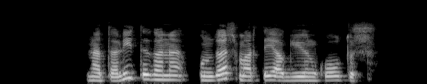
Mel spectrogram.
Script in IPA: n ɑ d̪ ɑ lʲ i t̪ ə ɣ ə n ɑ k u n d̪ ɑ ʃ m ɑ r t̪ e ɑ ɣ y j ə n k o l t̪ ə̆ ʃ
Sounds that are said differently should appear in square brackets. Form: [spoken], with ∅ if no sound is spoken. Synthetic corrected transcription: n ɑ [t̪] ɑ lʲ i t̪ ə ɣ [ɑ] n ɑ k u n d̪ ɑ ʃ m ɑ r t̪ e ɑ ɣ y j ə n k o l t̪ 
